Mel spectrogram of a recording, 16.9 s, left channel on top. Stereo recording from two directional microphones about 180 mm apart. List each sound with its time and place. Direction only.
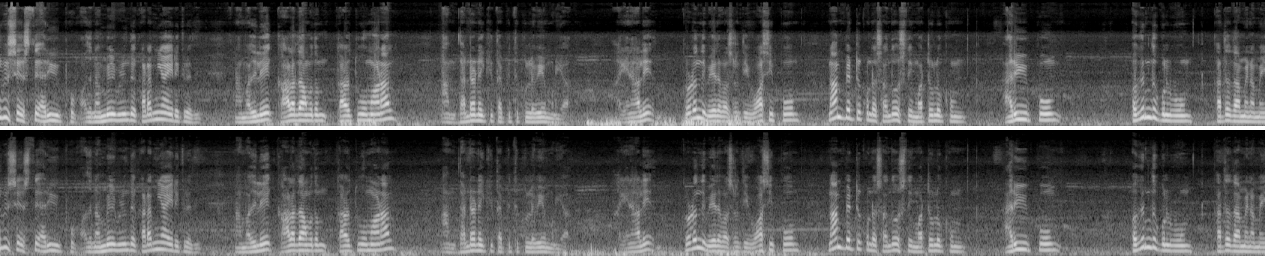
0.0 s speech: 25° left (ahead or behind)
1.1 s speech: 10° left (ahead or behind)
3.1 s speech: 10° left (ahead or behind)
15.4 s speech: 15° left (ahead or behind)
